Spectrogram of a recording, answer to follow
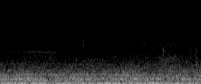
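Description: Steady low outdoor background rumble, with a few faint light ticks.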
